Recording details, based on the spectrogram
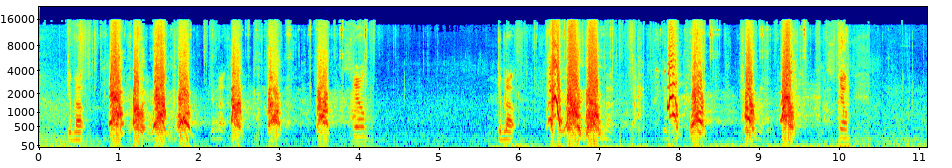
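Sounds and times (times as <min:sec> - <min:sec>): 
speech: 0:00.4 - 0:00.7, 0:02.2 - 0:02.6, 0:03.9 - 0:04.2, 0:05.7 - 0:06.1, 0:10.0 - 0:10.3
dog barking on command during obedience training: 0:00.9 - 0:03.8, 0:06.4 - 0:07.2, 0:07.8 - 0:09.8.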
